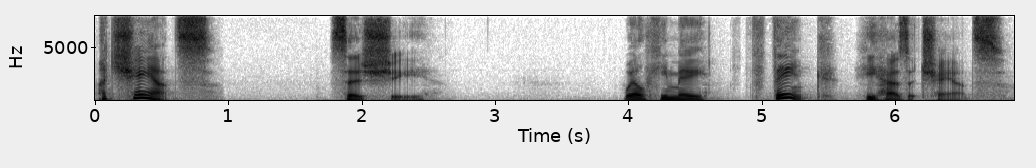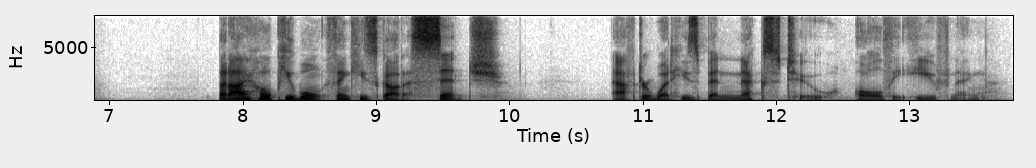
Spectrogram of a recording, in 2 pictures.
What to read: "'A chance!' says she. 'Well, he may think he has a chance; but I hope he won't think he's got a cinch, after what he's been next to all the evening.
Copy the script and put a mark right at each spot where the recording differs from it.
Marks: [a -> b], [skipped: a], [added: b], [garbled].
"'A chance!' says she. 'Well, he may think he has a chance; but I hope he won't think he's got a cinch, after what he's been next to all the evening.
